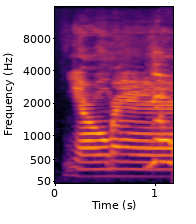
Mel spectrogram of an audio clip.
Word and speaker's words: yeomen: But we're not 100% sure on mounted yeomen, but I'm not too worried about them, to be honest. I've only got 10 of them. You said it wrong. Yeoman!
